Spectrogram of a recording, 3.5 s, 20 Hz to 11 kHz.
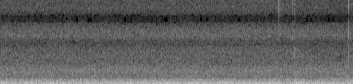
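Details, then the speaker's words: Walk-in freezer that was not cooling, condensing unit restarted after three 30 A fuses were replaced: a steady hum with fans running; when the solenoid reopens, a whoosh of refrigerant flows, and it runs normally. "yep so that solenoid just closed we'll turn it back on here it open you hear the wish of freon"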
